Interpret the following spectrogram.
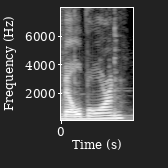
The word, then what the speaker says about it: Melbourne: of Americans will pronounce Melbourne like Melbourne Melbourne but it's actually kind of Silent the r in it is kind of silent so it's just melbour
